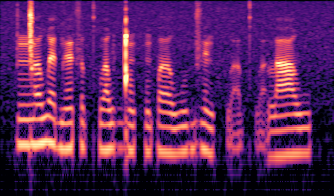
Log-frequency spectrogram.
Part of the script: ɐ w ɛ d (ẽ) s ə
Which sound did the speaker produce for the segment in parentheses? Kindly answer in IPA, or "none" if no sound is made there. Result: ɛ̃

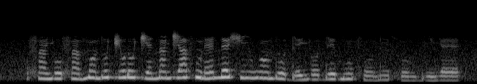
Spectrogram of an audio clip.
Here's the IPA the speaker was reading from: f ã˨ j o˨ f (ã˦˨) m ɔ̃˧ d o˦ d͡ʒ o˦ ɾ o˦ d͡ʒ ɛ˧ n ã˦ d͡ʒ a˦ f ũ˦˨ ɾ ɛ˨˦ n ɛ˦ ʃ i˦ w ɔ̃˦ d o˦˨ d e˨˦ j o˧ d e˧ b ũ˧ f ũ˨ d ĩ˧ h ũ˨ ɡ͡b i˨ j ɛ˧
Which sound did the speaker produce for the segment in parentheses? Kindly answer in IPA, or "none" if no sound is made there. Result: ã˨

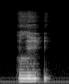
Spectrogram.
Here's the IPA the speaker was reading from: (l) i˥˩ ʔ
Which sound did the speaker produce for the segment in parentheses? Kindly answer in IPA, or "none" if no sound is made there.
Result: l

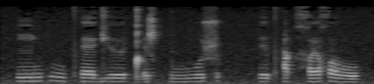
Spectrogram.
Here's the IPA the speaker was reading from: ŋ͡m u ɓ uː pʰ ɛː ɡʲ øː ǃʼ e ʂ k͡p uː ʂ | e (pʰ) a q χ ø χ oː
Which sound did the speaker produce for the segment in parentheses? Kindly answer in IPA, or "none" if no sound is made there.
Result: pʰ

